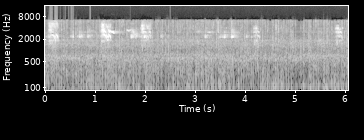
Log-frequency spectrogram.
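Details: Eastern Bluebird fledgling from the first clutch, visiting a yard with its parents and being fed, gives short, harsh, high chattering bursts at irregular intervals about once a second, over a steady background hiss.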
